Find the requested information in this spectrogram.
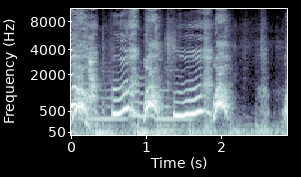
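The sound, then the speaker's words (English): A puppy gives a series of high, rising-and-falling yips blended with drawn-out whimpering whines, repeating roughly once a second, fairly loud with no one talking. “And what a dear little puppy it was.”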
